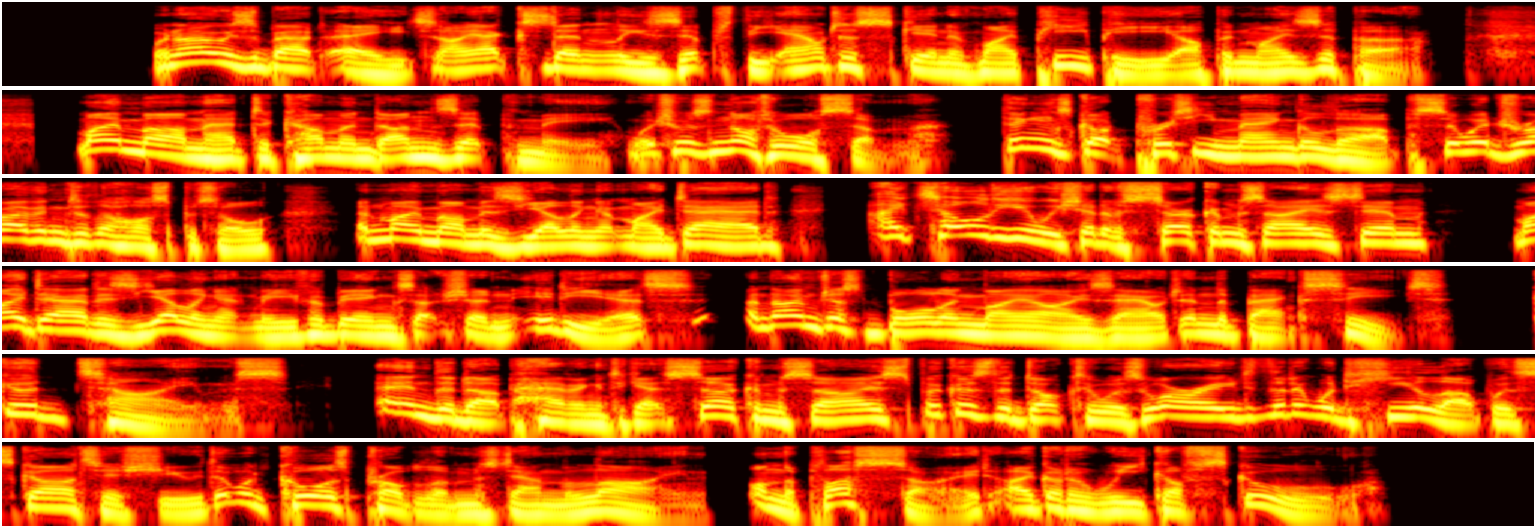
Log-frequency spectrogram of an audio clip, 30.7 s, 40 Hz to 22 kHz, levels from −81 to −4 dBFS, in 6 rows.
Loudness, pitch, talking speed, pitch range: -18 LUFS, 140 Hz, 230 wpm, 115-180 Hz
